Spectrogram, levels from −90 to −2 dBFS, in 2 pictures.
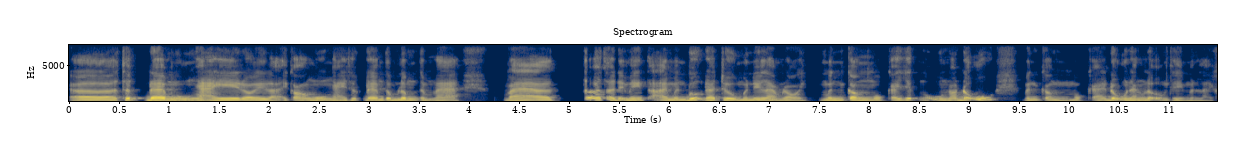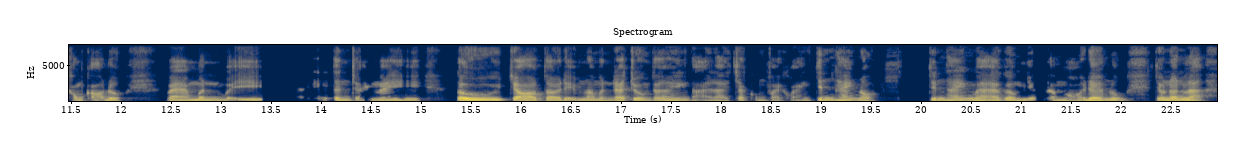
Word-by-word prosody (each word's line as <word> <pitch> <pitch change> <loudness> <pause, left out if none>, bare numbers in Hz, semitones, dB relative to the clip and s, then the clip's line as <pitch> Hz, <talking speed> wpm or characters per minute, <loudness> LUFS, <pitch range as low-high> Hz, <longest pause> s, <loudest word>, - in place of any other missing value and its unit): ờ, 135 0 +3
thức 235 +11 +5
đêm 170 -1 +9
ngủ 140 -1 0
ngày 145 -3 +4
rồi 135 -1 +2
lại 130 +1 -4
có 175 +7 -3
ngủ 160 -6 -2
ngày 160 -7 -4
thức 195 0 -6
đêm 165 +1 +2
tùm 150 -1 +2
lum 165 +1 +2
tùm 150 -2 -7
la. 150 -1 -5 0.4
Và 140 -2 +1 0.3
tới 195 - +4
thời 150 - +1
điểm 145 +4 -1
hiện 155 -2 0
tại 140 - -4
mình 140 -1 -1
bước - - +4
ra 180 - +4
trường 145 -5 +1
mình 135 0 -2
đi 150 - +1
làm 140 -4 -2
rồi, 125 -2 -5
mình 150 0 -2
cần 145 -3 +2
một 130 -1 -3
cái 185 +1 -2
giấc 225 0 +1
ngủ 170 -6 -7
nó 200 +3 -3
đủ, 225 +7 +1 0.3
mình 135 -1 -6
cần 130 -2 -7
một 130 -1 -7
cái 175 +3 -7
đủ 175 - +1
năng 170 -5 -2
lượng 135 -1 -4
thì 130 -1 -6
mình 125 0 -12
lại 120 +1 -15
không 165 -1 -7
có - - -7
được. - - -1 0.4
Và 135 -2 -1
mình 130 -1 -2
bị 305 - -2 0.6
cái 230 -1 -17
tình 135 -1 0
trạng - - -9 0.2
này 130 -2 -3 0.6
từ 145 -3 +8
cho 165 0 +3
thời 130 -3 0
điểm 140 +5 -3
là 165 - -3
mình 130 -1 -5
ra 155 +2 +1
trường 140 -5 -2
tới 165 +4 -3
hiện 140 -2 -5
tại 160 0 -13
là 125 -2 -8
chắc 170 - -7
cũng 160 - -15
phải - - -11
khoảng 170 -8 -14
9 190 +8 -1
tháng 190 +5 -2
rồi, 200 - -4 0.6
9 195 +4 -1
tháng 200 +3 -2
và 135 -7 0
gần 130 -1 0
như 145 +3 -3
là - - -6
mỗi 130 +8 -6
đêm 170 -3 +4
luôn. 160 -1 -2 0.3
Cho 180 - 0
nên 170 -1 +3
là 130 -7 +1
150 Hz, 230 wpm, -21 LUFS, 135-170 Hz, 0.6 s, đêm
